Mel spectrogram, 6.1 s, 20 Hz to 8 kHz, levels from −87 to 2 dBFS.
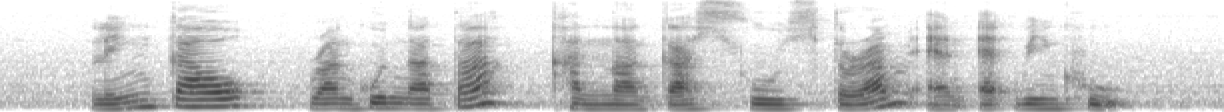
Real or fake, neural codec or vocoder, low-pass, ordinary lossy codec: real; none; none; none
